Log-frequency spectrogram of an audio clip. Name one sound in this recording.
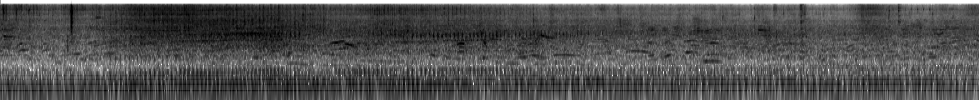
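A crowd of people chatter in the open air nearby.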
